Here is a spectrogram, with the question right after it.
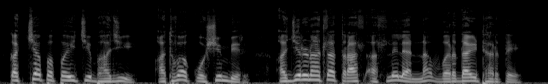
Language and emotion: Marathi, neutral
